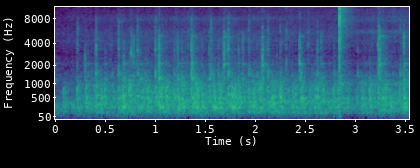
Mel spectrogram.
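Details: NZ-2 automatic coil winder repaired after shipping damage, bobbin spindle drive gears removed, handle cranked by hand: light, crisp trip ratchet clicks, about two or three a second, with no grinding; mechanism works cleanly.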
